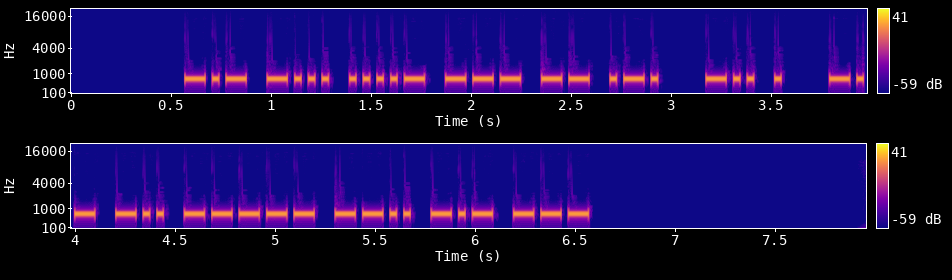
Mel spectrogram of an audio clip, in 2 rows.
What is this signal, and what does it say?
Morse code, heard as a keyed tone, about 34 wpm, 700 Hz. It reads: KB4OMR DE KD0ZKO
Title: USA Callsign DE Callsign - 6 Characters - 35wpm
